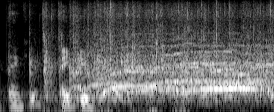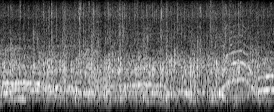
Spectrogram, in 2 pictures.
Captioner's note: audience applauding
